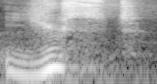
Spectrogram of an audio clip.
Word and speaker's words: used: Christmas now this verb used to well it's written you s ii d but the pronunciation is used and we'll see that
